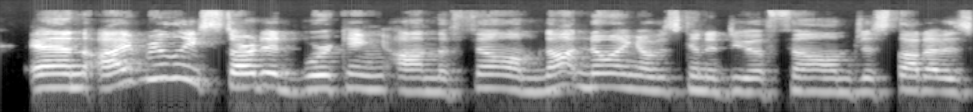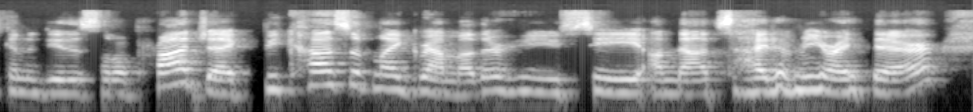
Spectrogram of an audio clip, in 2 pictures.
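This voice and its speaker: A woman speaks fairly quickly at a fairly high pitch, with hardly any pauses and ordinary pitch variation. Background noise is noticeable. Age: 50s. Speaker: documentary filmmaker. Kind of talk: panel discussion.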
